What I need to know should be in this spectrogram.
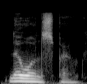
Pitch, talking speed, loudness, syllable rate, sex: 120 Hz, 205 wpm, -14 LUFS, 7.1 syllables/s, male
